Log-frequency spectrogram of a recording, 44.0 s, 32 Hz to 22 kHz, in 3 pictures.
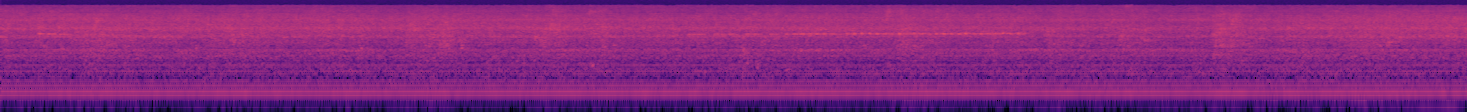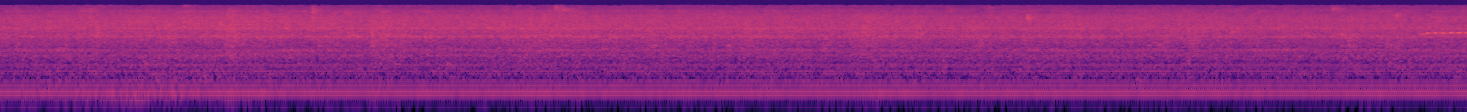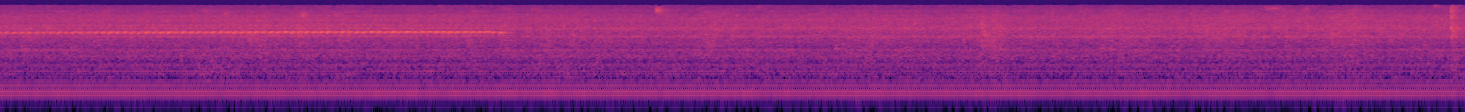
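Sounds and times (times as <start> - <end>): aquarium pump humming: 0.0 - 43.9
faint thin whine: 6.7 - 10.8.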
